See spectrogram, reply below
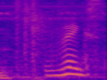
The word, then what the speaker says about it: Vink: mispronouncing Vink. Let's hear it again. – Vink's the name. Dr. Vink. – With a V-V-V-V.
